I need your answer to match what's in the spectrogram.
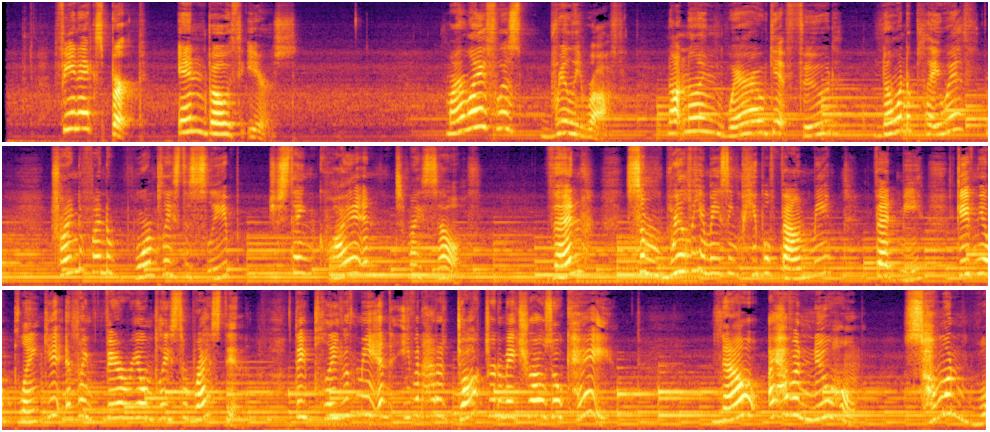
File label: kids commercial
